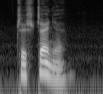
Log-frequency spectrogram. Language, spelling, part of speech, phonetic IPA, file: Polish, czyszczenie, noun, [t͡ʃɨʃˈt͡ʃɛ̃ɲɛ], Pl-czyszczenie.ogg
